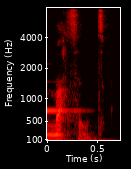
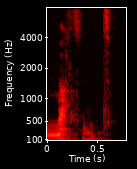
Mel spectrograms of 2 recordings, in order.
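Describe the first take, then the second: The two takes are said the same way.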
